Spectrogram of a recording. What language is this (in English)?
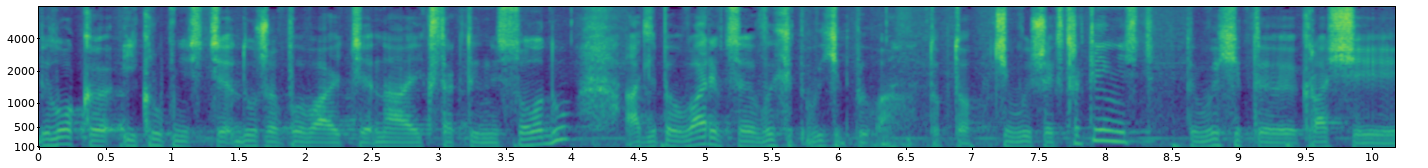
Ukrainian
